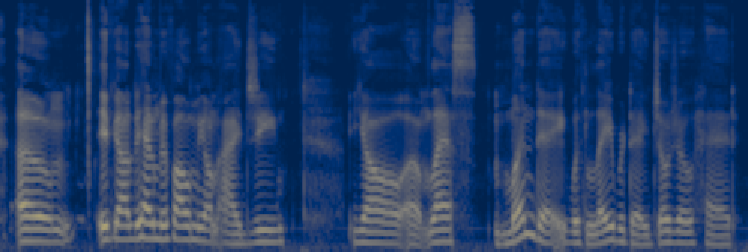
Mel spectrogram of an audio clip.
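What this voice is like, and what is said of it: Low husky voice. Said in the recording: “my voice is a little, yeah. I'm very Toni Braxton-ish today”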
